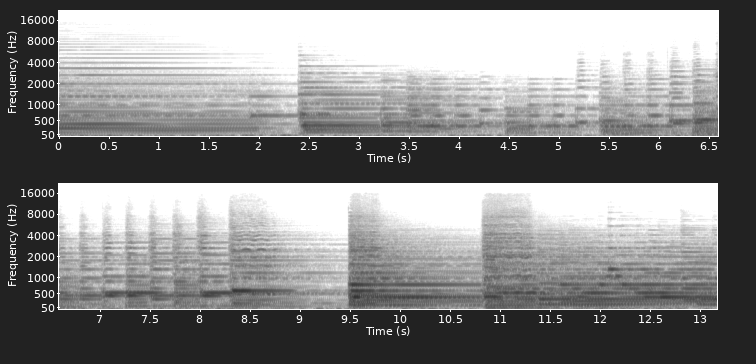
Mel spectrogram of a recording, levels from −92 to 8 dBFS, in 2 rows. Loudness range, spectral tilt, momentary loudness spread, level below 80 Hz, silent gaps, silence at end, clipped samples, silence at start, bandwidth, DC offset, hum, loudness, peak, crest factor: 12 LU; -7 dB/octave; 19 LU; -48 dBFS; none; 0 s; under 0.1%; 0 s; 10 kHz; 0.1%; none; -24 LUFS; -4 dBFS; 22 dB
